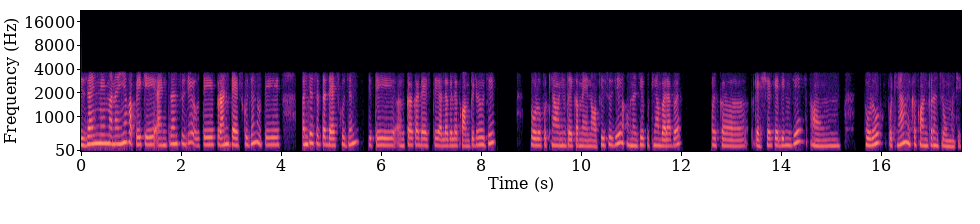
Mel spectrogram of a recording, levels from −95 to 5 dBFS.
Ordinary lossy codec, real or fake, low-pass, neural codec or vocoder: none; real; 3.6 kHz; none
